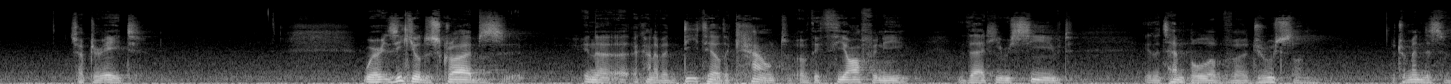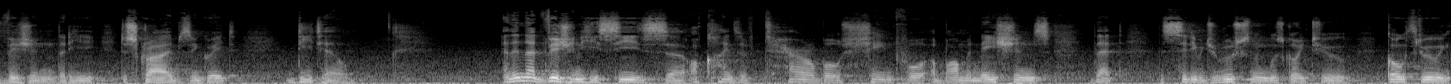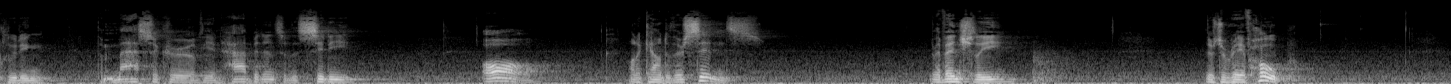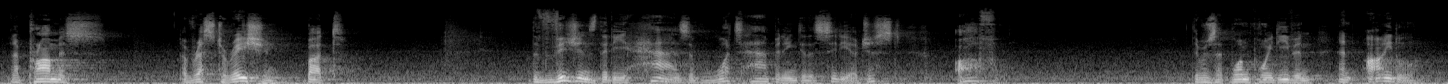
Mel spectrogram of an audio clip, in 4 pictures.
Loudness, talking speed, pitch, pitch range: -19 LUFS, 110 wpm, 100 Hz, 90-110 Hz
